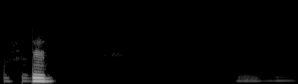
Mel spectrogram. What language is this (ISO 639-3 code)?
ben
